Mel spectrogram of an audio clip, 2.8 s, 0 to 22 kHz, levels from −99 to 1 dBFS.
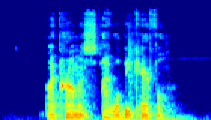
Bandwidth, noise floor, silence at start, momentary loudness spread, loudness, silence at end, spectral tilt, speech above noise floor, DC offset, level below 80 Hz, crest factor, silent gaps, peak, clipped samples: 15.5 kHz; -82 dBFS; 0.6 s; 11 LU; -30 LUFS; 0.45 s; -6.5 dB/octave; 53 dB; under 0.1%; -52 dBFS; 16 dB; none; -14 dBFS; under 0.1%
